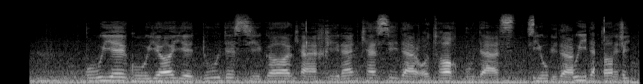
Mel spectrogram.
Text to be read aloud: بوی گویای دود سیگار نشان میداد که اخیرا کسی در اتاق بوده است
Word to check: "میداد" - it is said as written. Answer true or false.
false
